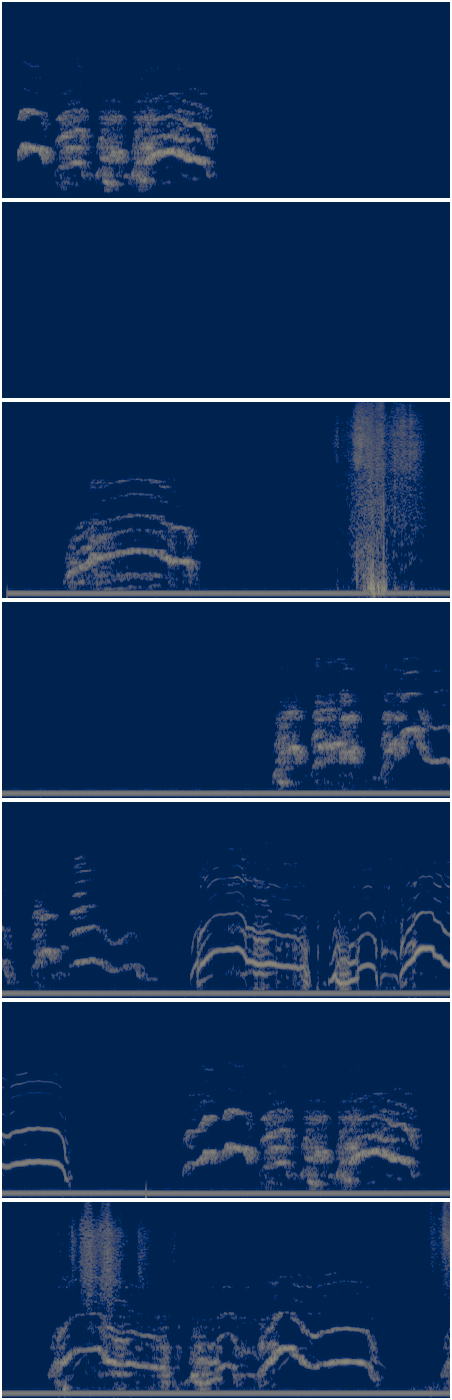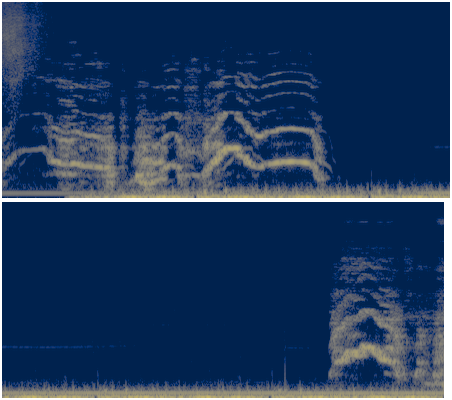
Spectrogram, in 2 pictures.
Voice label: 隣の部屋から声が聴こえる

